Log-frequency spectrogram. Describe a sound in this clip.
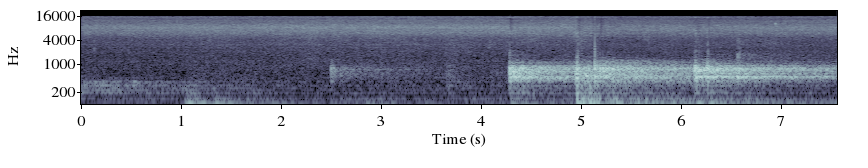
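A deep electronic bass pulse throbs.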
